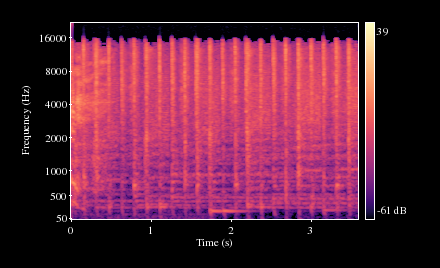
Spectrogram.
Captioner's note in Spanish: Toses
